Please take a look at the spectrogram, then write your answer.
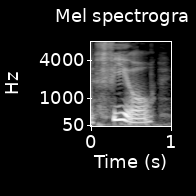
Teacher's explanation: it's a dark L o more of the body of the tongue is raised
